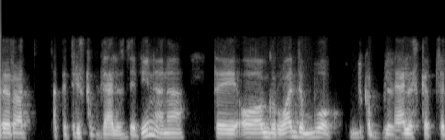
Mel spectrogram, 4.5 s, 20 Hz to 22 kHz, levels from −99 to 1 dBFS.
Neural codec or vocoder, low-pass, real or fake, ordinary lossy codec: none; 7.2 kHz; real; Opus, 16 kbps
